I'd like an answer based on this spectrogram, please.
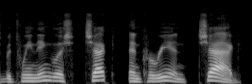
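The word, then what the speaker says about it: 책: It's like asking how you would tell the difference between English, Czech, and Korean, chag, which is pronounced like Czech and means book.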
